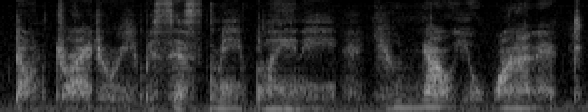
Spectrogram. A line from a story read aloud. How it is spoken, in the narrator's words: whispered to his ear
